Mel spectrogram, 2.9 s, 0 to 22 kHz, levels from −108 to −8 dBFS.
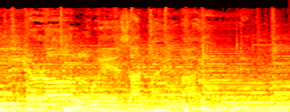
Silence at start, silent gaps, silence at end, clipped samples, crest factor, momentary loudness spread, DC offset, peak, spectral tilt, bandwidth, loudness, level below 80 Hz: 0 s; none; 0 s; under 0.1%; 12 dB; 4 LU; under 0.1%; -2 dBFS; -7.5 dB/octave; 16 kHz; -16 LUFS; -22 dBFS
